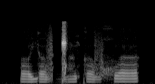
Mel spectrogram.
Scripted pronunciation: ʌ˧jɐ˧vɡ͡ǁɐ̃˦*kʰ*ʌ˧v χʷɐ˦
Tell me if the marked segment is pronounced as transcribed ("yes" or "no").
no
